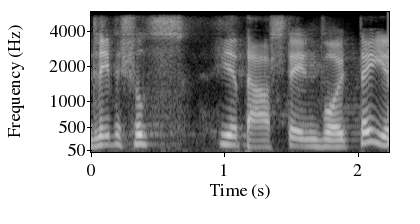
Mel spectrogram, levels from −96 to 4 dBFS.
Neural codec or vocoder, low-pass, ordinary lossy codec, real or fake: codec, 16 kHz, 2 kbps, X-Codec, HuBERT features, trained on balanced general audio; 5.4 kHz; none; fake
